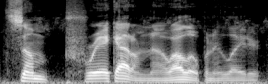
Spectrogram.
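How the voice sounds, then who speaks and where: An actor playing a weary, guarded rodeo rider, in halting, plain-spoken radio drama style. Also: male voice, deep voice, fairly bright tone. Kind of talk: naturalistic radio drama acting.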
